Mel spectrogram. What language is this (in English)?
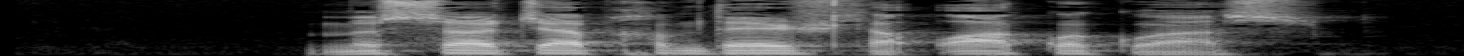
Kabardian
